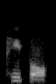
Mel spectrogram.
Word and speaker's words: Peeple: And when we're talking about this site called People, it's spelled P-E-E-P-L-E. So when you hear the word people in this podcast, that's what I'm talking about. I'm talking about a website, P-E-E-P-L-E.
